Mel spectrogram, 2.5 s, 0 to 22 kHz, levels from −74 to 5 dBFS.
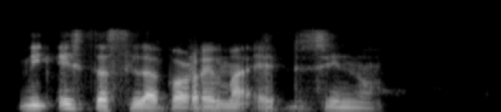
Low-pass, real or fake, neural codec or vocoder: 7.2 kHz; fake; codec, 16 kHz, 0.8 kbps, ZipCodec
